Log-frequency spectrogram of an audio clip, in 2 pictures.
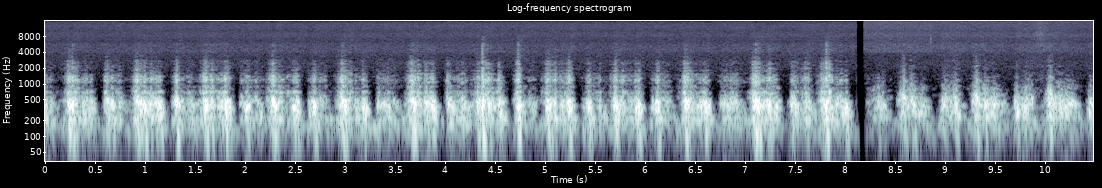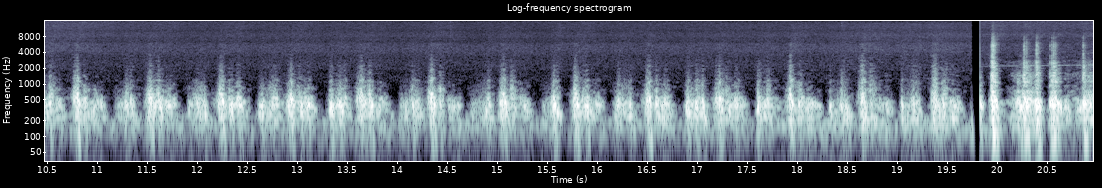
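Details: Heart sounds recorded at position P with the subject sitting, from a same-subject comparison study: fixed splitting of the second heart sound with extra sounds and clicks.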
